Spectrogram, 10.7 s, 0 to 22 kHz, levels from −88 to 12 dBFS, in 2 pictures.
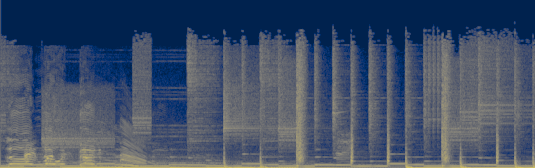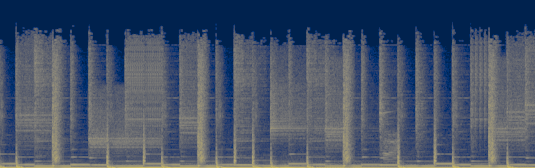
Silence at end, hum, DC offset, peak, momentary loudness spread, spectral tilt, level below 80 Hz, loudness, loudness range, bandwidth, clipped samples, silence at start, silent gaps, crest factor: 0 s; none; under 0.1%; 0 dBFS; 6 LU; -5 dB/octave; -12 dBFS; -14 LUFS; 2 LU; 17.5 kHz; under 0.1%; 0 s; none; 10 dB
